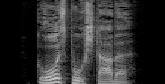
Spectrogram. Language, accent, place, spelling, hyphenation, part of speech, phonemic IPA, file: German, Germany, Berlin, Großbuchstabe, Groß‧buch‧sta‧be, noun, /ˈɡʁoːsbuːxˌʃtaːbə/, De-Großbuchstabe.ogg
- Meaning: capital letter; capital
